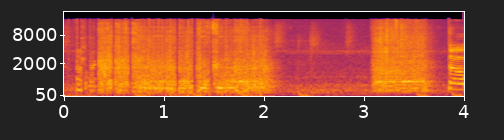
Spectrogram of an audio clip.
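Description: Handheld immersion blender running in a pot of thick cooked corn chowder: a steady motor whine over the churning of the soup. It runs in two bursts, one of about two seconds just after the start, then a shorter one about three seconds in.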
